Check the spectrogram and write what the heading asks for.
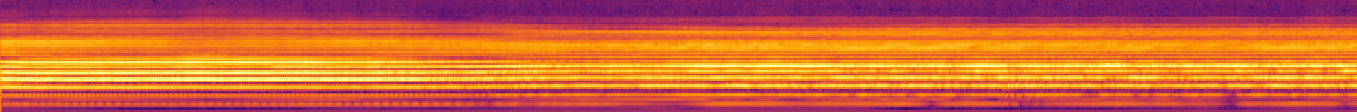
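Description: Shehnai holding one long, steady note in raga Alhaiya Bilawal over a low steady drone, with a slight waver about seven and a half seconds in.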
